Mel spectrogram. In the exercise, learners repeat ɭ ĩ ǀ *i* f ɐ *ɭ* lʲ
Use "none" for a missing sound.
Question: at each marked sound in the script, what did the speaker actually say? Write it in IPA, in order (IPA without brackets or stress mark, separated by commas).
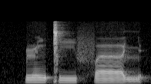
i, none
